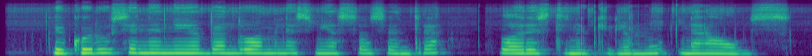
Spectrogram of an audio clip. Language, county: Lithuanian, Šiauliai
